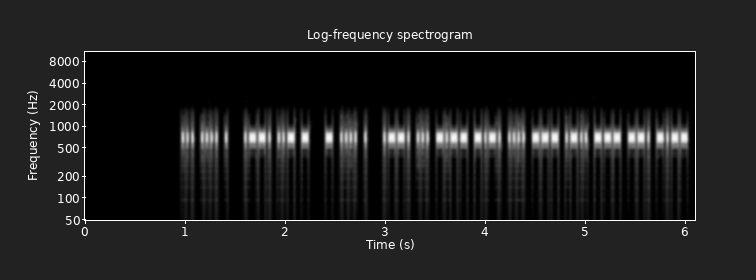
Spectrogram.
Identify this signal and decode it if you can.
Morse code, heard as a keyed tone, about 50 wpm, 700 Hz. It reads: SHE PUT THE PSYCHOLOGY
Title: Sentences from Top 1400 Words 50wpm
